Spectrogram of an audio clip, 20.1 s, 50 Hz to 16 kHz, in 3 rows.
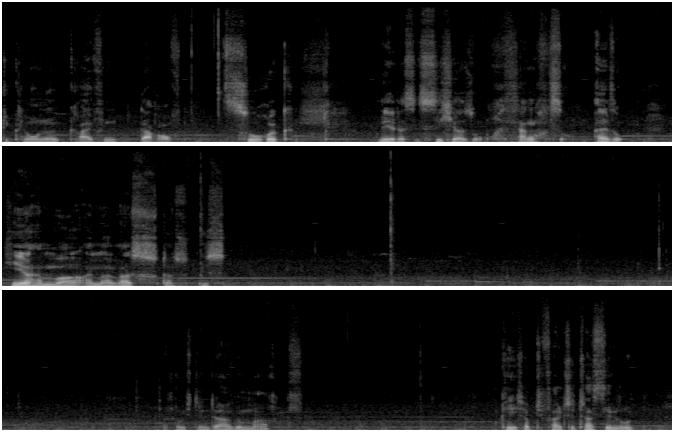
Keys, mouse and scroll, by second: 5.7 click, 8.7 F1, 10.6 Escape, 13.0 click, 13.8 click, 14.4 click, 15.9 click, 16.6 click, 17.6 F2.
